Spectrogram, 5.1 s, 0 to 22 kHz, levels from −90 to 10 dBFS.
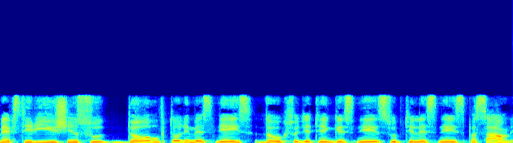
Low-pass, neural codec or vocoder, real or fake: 7.2 kHz; codec, 16 kHz, 1 kbps, X-Codec, WavLM features, trained on Multilingual LibriSpeech; fake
